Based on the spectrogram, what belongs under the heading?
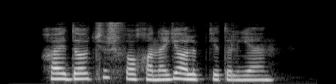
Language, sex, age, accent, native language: Uzbek, female, 12-17, Xorazm, Uzbek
